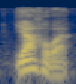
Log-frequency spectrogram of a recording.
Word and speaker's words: Yahweh: time when this started and from the first Yahweh Yahweh the proper pronunciation of yhwh spoke communicating Dabber verbally expressed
